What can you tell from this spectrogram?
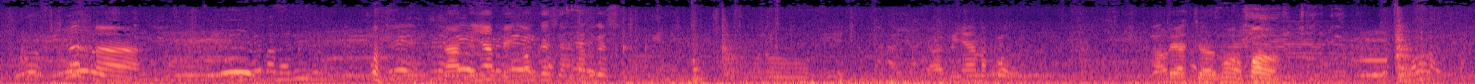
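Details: Cattle unloading from a truck with one angry animal; loud low moos in bursts, several overlapping, mixed with men talking and vehicle noise.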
